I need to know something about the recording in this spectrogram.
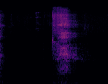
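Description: A single audible breath from a man, close to a headset microphone, about a second in and lasting about half a second.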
